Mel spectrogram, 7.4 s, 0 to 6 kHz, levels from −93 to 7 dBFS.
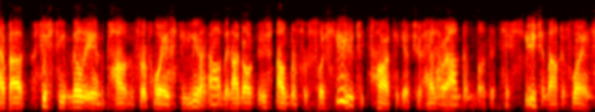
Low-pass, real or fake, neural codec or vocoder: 5.4 kHz; fake; codec, 16 kHz, 1 kbps, FreqCodec, larger model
